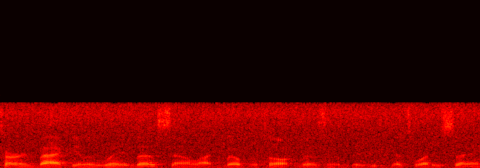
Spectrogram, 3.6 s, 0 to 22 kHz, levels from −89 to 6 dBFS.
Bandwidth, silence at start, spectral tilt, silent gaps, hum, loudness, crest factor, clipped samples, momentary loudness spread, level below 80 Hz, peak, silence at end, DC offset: 13 kHz; 0 s; -1.5 dB/octave; none; none; -44 LUFS; 20 dB; under 0.1%; 6 LU; -70 dBFS; -24 dBFS; 0 s; under 0.1%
